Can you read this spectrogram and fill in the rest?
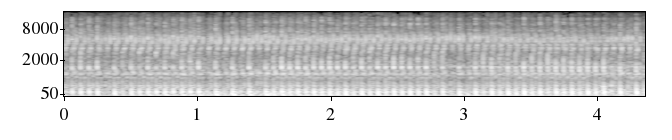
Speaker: oh we had it looks promising that crazy thing runs pretty good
